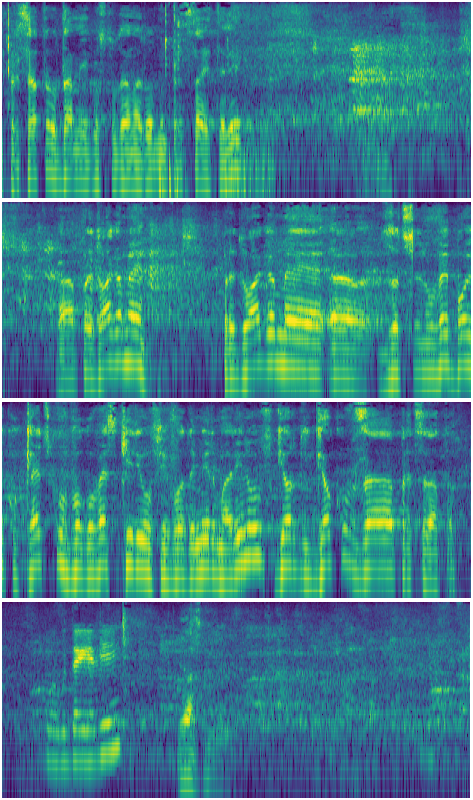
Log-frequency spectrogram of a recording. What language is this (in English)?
Bulgarian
